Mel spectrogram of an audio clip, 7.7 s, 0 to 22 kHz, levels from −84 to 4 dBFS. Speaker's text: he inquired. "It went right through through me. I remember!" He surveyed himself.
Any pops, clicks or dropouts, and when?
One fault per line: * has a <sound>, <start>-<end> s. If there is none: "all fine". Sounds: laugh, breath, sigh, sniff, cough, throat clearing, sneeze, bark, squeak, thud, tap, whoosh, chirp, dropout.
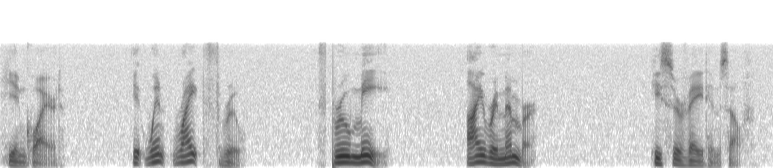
* has a dropout, 3.3-3.3 s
